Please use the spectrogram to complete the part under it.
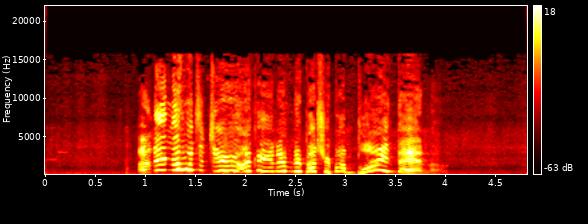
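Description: A young woman shrieks in fright.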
